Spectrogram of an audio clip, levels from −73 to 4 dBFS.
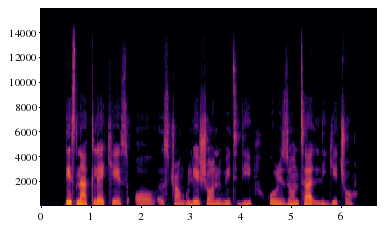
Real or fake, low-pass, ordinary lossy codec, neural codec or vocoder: real; 14.4 kHz; none; none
